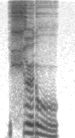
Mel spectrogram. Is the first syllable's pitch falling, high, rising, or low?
high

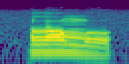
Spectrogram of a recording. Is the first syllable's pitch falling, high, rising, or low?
high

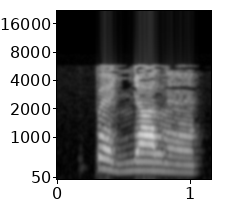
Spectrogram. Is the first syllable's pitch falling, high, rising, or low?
falling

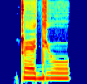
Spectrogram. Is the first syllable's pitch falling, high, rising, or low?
low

